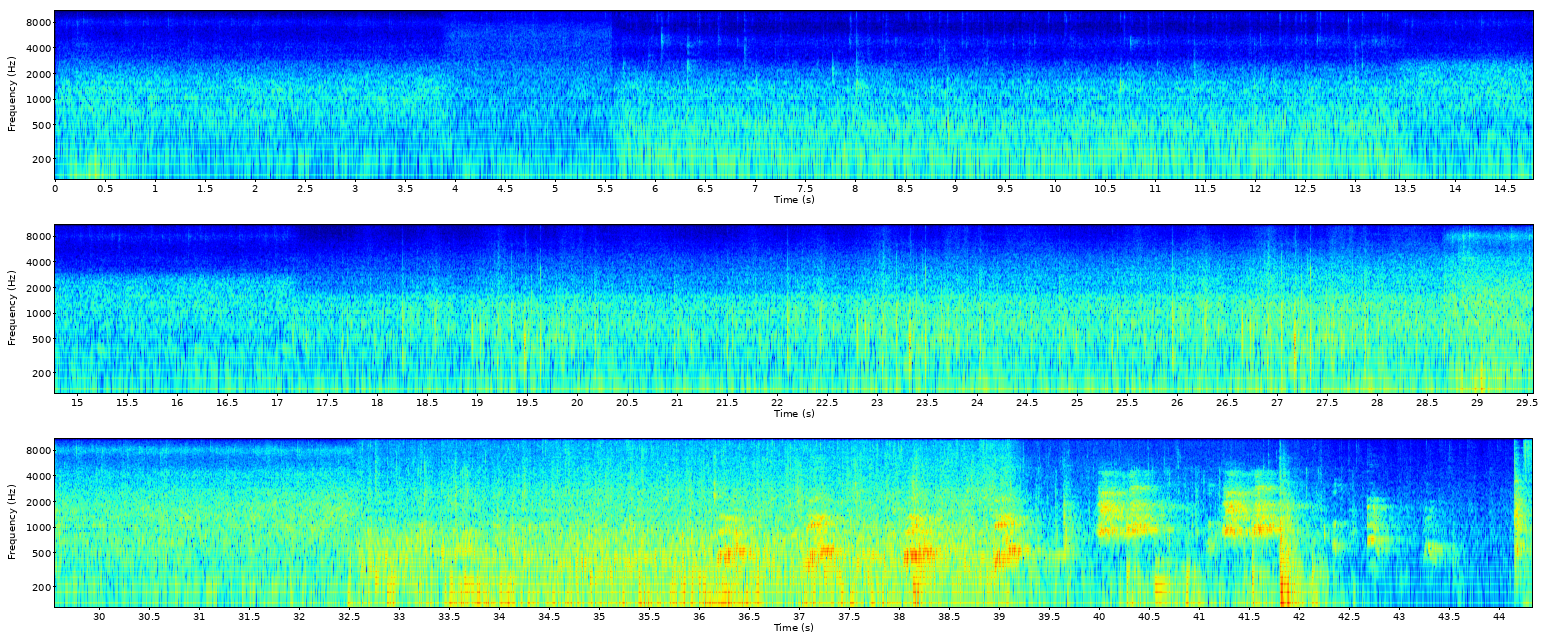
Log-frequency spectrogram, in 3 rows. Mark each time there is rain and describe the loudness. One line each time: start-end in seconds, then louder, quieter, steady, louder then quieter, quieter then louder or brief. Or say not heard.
0.0-44.2 louder.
